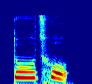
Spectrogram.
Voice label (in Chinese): "督促", Chinese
